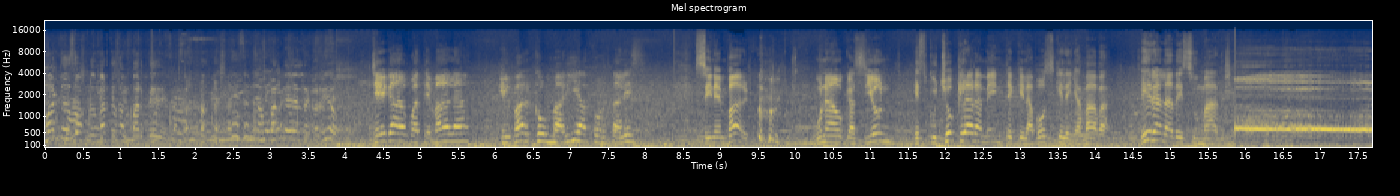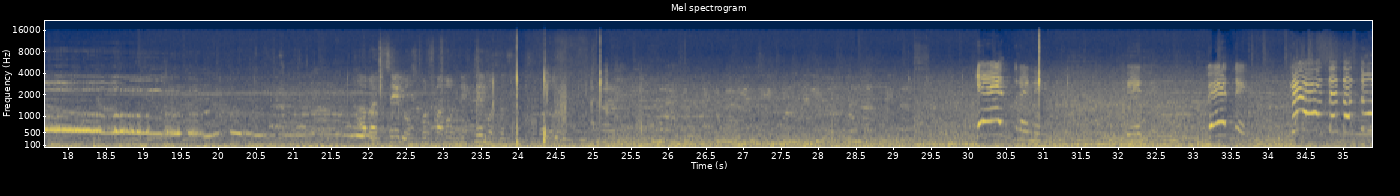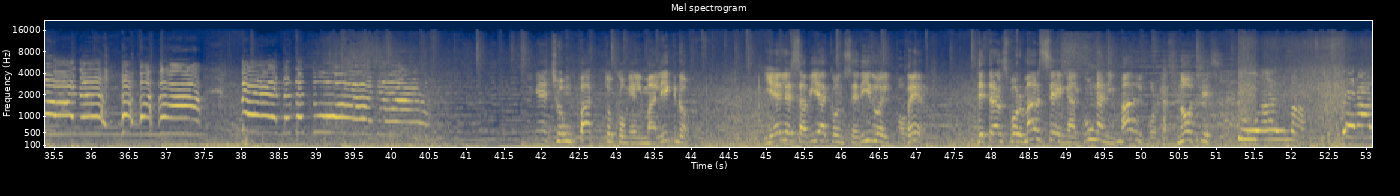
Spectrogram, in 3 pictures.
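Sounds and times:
background music: 0.0 - 53.0
person wailing a long note: 15.9 - 22.1.

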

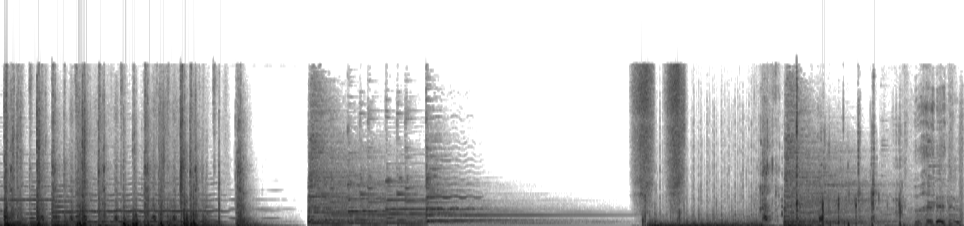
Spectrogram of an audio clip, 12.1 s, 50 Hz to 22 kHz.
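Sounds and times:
cartoon music with steady bass: 0.0 - 5.8.

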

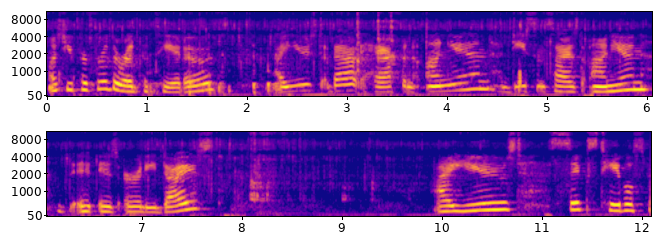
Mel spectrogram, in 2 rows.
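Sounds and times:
butter sizzling in a frying pan: 0.0 - 12.0.

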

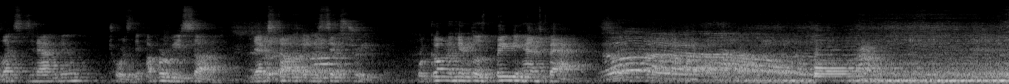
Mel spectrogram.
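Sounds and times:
train running rumble: 7.7 - 10.0
train horn: 8.0 - 8.9.

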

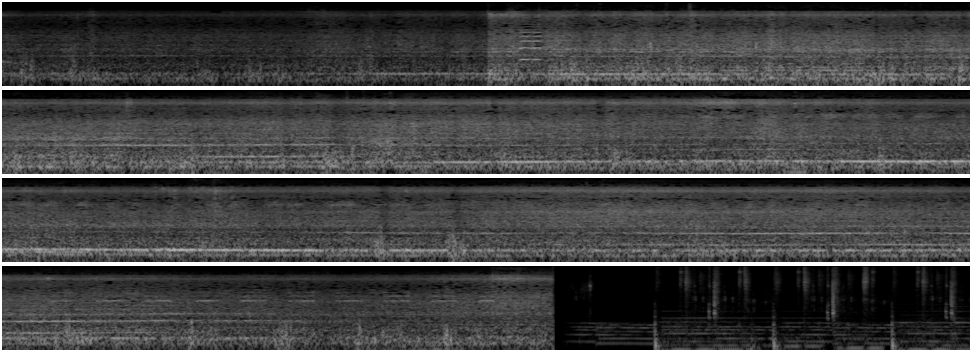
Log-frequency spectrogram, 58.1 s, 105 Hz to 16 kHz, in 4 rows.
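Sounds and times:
low engine drone: 0.0 - 51.9
road noise inside car: 0.0 - 51.9.

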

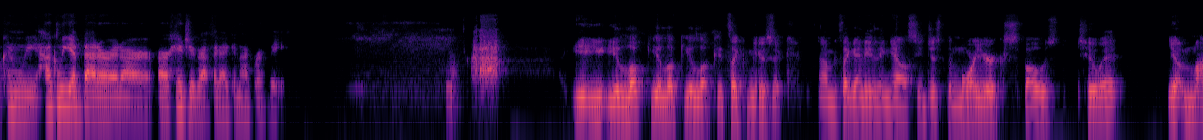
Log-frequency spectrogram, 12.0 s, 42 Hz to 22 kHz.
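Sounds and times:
man speaking: 5.8 - 12.0.

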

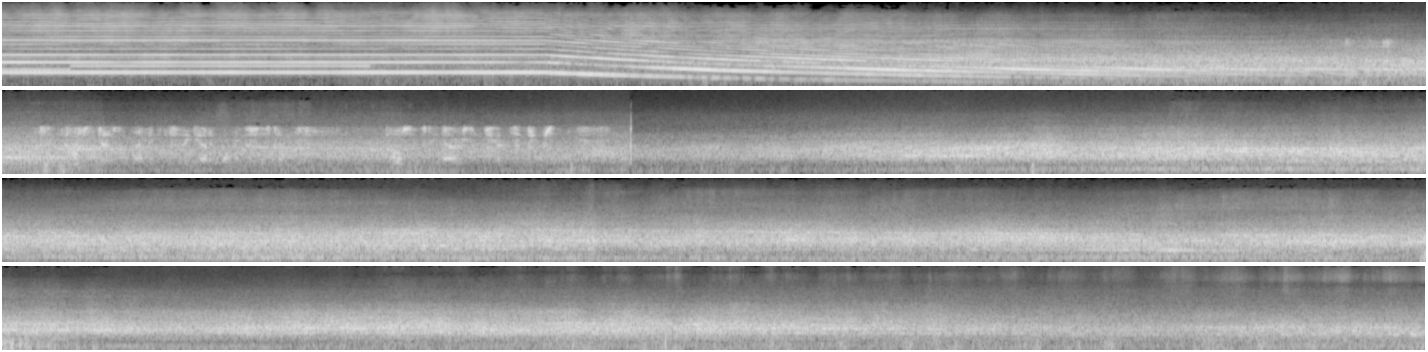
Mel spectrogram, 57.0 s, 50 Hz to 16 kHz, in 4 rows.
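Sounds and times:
warning siren wailing: 0.0 - 20.6, 22.8 - 56.9.

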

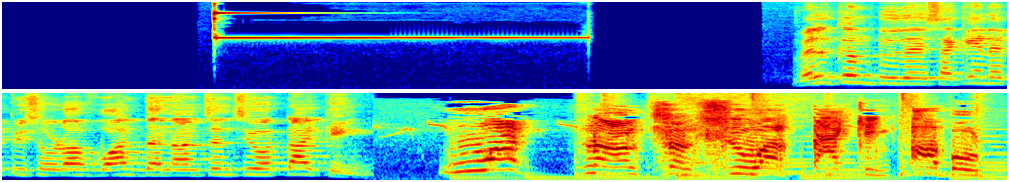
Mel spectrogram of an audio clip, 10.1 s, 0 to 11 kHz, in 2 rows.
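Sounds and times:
notification bell ding: 1.1 - 3.0.

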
